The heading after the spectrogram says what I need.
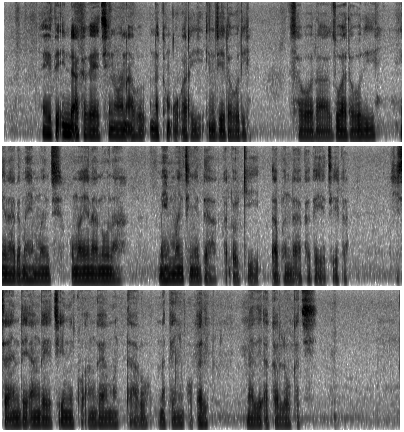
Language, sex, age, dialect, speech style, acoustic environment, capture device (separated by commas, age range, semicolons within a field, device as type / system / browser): Hausa, male, 25-34, Nigeria - Kano, focused, silence, mobile / Linux / Chrome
